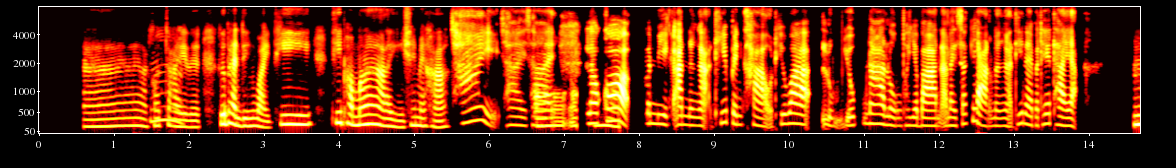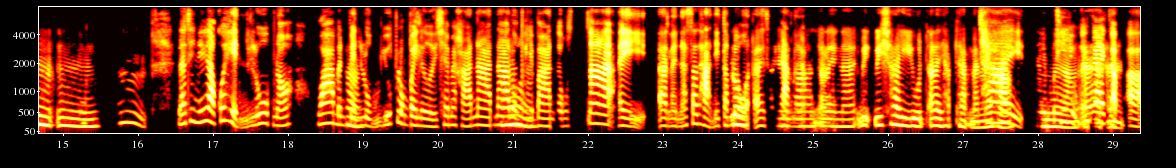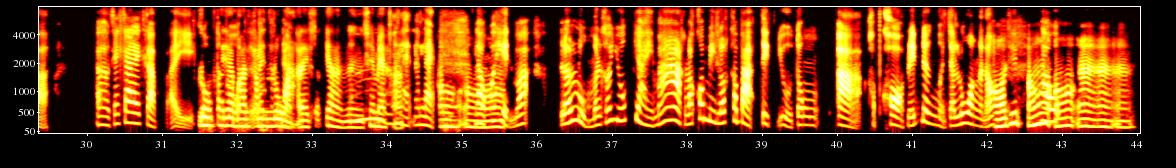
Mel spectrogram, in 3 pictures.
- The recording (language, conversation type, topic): Thai, podcast, เวลาเจอข่าวปลอม คุณทำอะไรเป็นอย่างแรก?
- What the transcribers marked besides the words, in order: unintelligible speech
